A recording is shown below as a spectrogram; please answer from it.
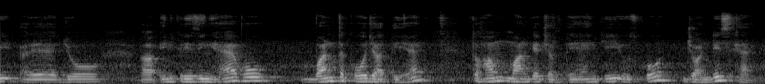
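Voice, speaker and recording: A man gives an informal medical lesson, walking through each lab value step by step and calling his listeners friends. His voice sits at an ordinary pitch. The recording has a noticeable room echo, with faint ambient noise behind it. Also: darkish tone. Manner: explains step by step, often says "friends". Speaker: medical educator. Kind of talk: informal lecture.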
